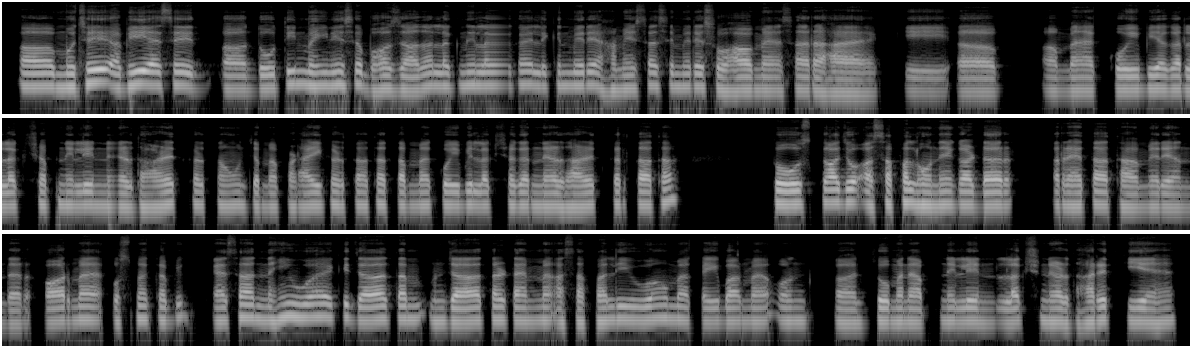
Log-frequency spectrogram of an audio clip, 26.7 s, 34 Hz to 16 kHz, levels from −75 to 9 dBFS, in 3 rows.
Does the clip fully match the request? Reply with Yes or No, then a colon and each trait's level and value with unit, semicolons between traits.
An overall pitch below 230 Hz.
Yes: medium, 140 Hz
